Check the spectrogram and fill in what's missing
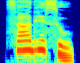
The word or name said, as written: ಸದಸ್ಸು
